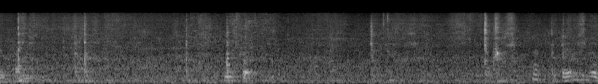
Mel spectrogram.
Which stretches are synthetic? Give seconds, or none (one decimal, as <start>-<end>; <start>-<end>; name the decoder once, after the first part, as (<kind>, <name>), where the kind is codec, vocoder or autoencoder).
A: 0.0-1.8 (autoencoder, DAC-VAE); 2.9-6.0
